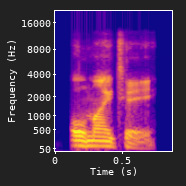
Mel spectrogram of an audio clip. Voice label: "almighty", British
